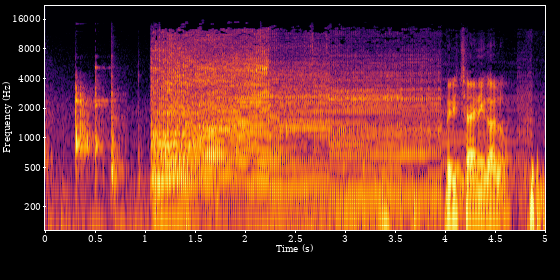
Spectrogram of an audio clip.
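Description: A coffee machine pump buzzes and whirs loudly.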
